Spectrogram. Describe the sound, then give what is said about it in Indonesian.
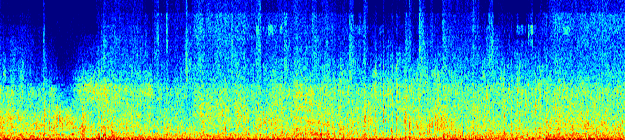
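Loud explosion effects roar through the whole stretch, a dense, booming rumble of blasts with crackling debris that never lets up, heavy in the low end. “Dia ikut menggebrak dengan pukulan-pukulan mematikan, dengan ledakan-ledakan yang menghanguskan segala.”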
